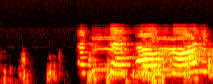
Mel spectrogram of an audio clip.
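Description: A child's voice singing a short phrase with sustained, wavering notes, beginning about a second in after a few brief vocal sounds.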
